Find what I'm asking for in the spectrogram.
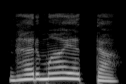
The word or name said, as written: ಧರ್ಮಾಯತ್ತ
